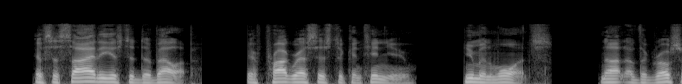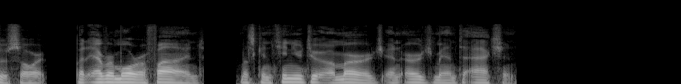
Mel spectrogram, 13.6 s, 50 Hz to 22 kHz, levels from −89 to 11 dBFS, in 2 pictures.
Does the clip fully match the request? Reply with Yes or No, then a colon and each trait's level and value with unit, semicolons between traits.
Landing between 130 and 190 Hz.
No: low, 110 Hz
